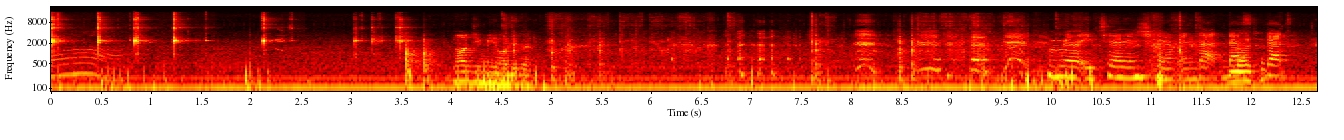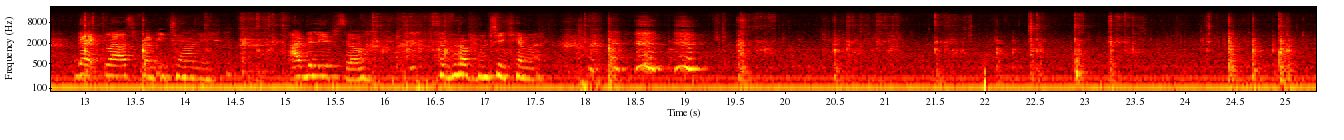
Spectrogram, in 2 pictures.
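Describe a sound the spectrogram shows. A metal utensil clinks and scrapes against a pot.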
